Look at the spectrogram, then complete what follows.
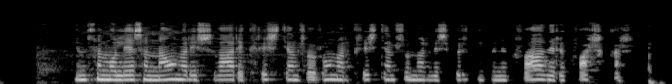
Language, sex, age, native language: Icelandic, female, 30-39, Icelandic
